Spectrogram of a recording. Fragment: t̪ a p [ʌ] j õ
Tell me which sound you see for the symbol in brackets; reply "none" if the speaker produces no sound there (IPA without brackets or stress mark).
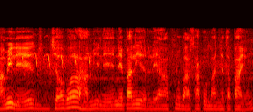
a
